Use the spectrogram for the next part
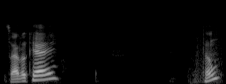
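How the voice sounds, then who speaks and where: A male college instructor whose first language is Cantonese gives a conversational classroom talk, checking in often with his students. His high voice is very animated and a little slow, captured in a dry, slightly muffled recording with no echo.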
